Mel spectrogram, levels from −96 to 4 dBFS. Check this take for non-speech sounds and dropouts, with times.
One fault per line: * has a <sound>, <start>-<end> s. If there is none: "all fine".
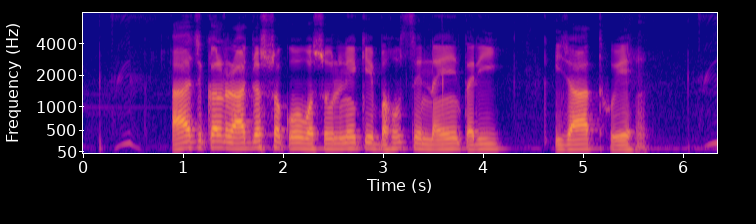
all fine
